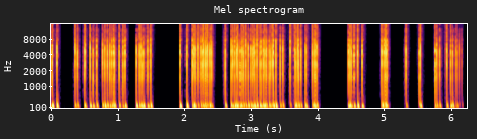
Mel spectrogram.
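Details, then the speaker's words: Recorded firing of cerebellar nerve cells in dystonia, a disorder of abnormal muscle over-contraction and twisting: bursts of crackling pops and clicks separated by silent gaps, showing an altered firing pattern. "what the signals sound like in a disorder called dystonia, which involves muscles contracting and twisting abnormally."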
